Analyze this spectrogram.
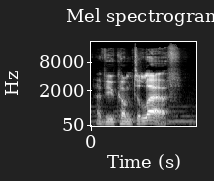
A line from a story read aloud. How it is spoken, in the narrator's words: Polly whispered through cracked lips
